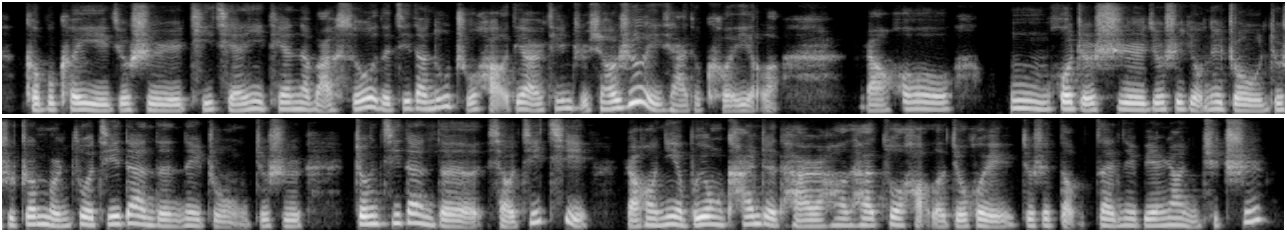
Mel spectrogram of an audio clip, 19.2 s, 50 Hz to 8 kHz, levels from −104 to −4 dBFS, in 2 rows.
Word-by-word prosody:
可 160 - +3
不 165 - 0
可 170 +1 +3
以 160 -3 +3
就 160 +1 -1
是 150 -3 +1
提 170 - -4
前 170 -1 -1
1 190 - -1
天 185 -1 -1
呢， 175 -2 -1
把 155 - -3
所 190 +4 +1
有 240 - +6
的 165 - +1
鸡 195 +4 -1
蛋 195 -2 +1
都 225 +5 0
煮 170 -7 -3
好， 180 - -3
第 185 - 0
2 155 -2 0
天 200 +5 -5
只 - - -6
需 - - -6
要 185 +2 +4
热 350 - +6
一 160 - +2
下 155 -3 -7
就 150 - -12
可 135 -2 -4
以 145 +1 -2
了。 - - -7 0.6
然 - - -4
后， 185 -2 -1 0.4
嗯， 200 -3 0
或 185 0 +6
者 160 -3 +2
是 170 0 +2
就 170 +1 0
是 180 0 -1
有 165 - 0
那 185 +1 -1
种 150 -5 0
就 170 +1 -2
是 185 +1 -2
专 205 +3 +3
门 170 -5 +2
做 190 0 +3
鸡 205 +3 +3
蛋 215 -4 +1
的 165 -2 +1
那 170 +2 -3
种 145 -4 -8
就 160 - -4
是 160 -1 -4 0.4
蒸 210 0 +6
鸡 235 +2 -3
蛋 230 -7 +2
的 155 -5 +1
小 - - -1
机 250 - -2
器， 275 - -2 0.2
然 - - 0
后 185 - 0
你 190 +3 0
也 195 - +4
不 180 +2 +5
用 205 -1 +6
看 205 +2 0
着 190 -5 +3
它， 155 0 -3
然 160 0 0
后 175 +1 -5
它 175 0 0
做 180 +2 0
好 - - -5
了 145 - -3
就 155 0 0
会 160 +1 +1
就 170 - -1
是 175 +1 -2
等 170 - -6
在 175 -2 0
那 175 +1 -4
边 175 0 0
让 185 -1 -3
你 140 - -12
去 170 - -10
吃？ 275 - -3
180 Hz, 275 characters per minute, -23 LUFS, 160-195 Hz, 0.6 s, 有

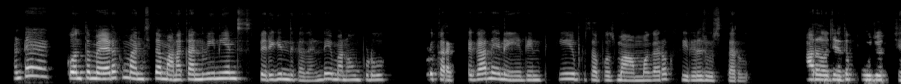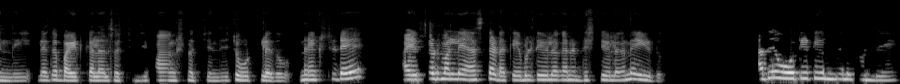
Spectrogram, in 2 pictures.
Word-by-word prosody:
అంటే 300 +8 +1 0.4
కొంతమేరకు 280 +1 +5
మంచిదే. 255 +1 +2
మన 220 - +1
కన్వీనియన్స్ 270 +3 +3 0.2
పెరిగింది 230 0 0
కదండీ! 185 +7 -4
మనం 210 -1 -3
ఇప్పుడు, 210 0 -5 0.4
ఇప్పుడు 245 - -4
కరెక్ట్‌గా 215 +4 -1
నేను 245 -3 +1
ఏడింటికి 205 +4 -5
ఇప్పుడు 235 -4 -6
సపోజ్ 195 -1 -5
మా - - 0
అమ్మగారు 190 +4 -3
ఒక - - -27
సీరియల్ 200 0 -2
జూస్తారు. 180 -3 -7 0.7
ఆరోజు 220 -1 +2
ఏదో 230 - -2
పూజొచ్చింది. 205 -5 -2 0.2
లేదా 195 +2 -1
బయటికెళ్ళాల్సి 180 0 +1
వచ్చింది. 175 0 -13
ఫంక్షన్ 185 0 -3
ఒచ్చింది 175 -1 -9
చూడట్లేదు, 190 -4 0 0.3
నెక్స్ట్ 215 +2 -3
డే 260 - +7 0.6
ఆ - - +4
ఎపిసోడ్ 260 +4 0
మళ్ళీ 245 0 +3
యేస్తాడా? 215 -1 +1
కేబుల్ 205 0 -1
టీవీలో 210 -1 +2
గాని, 205 0 +1
డిష్ 195 0 -7
టీవీలో 200 -2 0
గాని 245 +4 +2
యేయడు. 200 -4 -2 1.0
అదే 295 - +2 0.2
ఓటీటీ 275 0 +5
ఉందనుకోండి. 225 -6 -1
210 Hz, 150 wpm, -20 LUFS, 190-245 Hz, 1.0 s, డే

